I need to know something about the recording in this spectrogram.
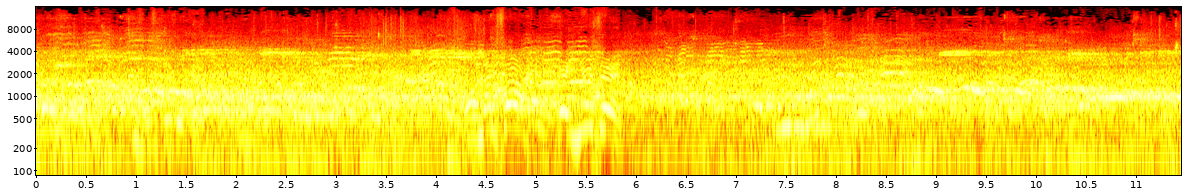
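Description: A crowd of people chatters and calls out in a large echoing hall.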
